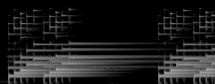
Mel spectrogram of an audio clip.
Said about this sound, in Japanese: 防災無線でこのチャイムが鳴ったら緊急地震速報です。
